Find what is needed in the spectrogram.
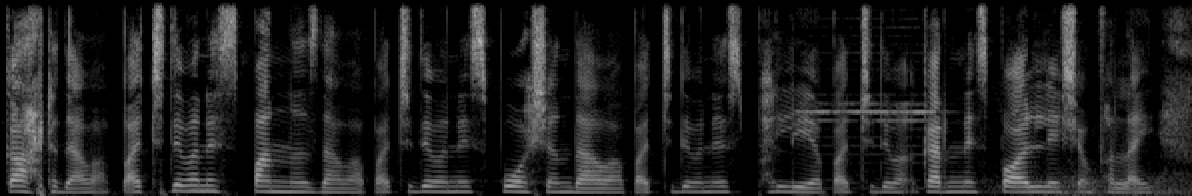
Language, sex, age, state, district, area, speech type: Kashmiri, female, 30-45, Jammu and Kashmir, Anantnag, rural, spontaneous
